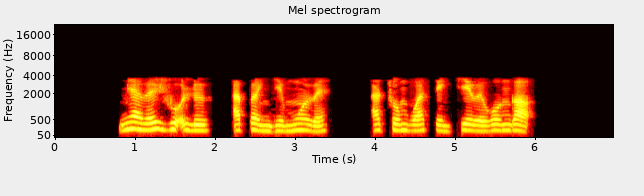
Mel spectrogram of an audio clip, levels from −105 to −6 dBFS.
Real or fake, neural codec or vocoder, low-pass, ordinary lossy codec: real; none; 3.6 kHz; MP3, 32 kbps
